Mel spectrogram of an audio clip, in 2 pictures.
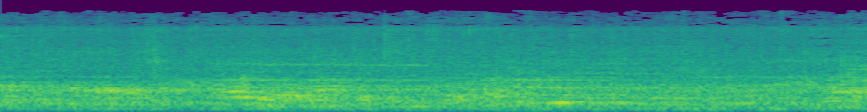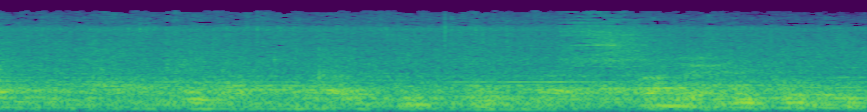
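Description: Shopping-mall ambience: indistinct voices echoing in a large indoor hall, over a steady splashing hiss of water from an indoor fountain.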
